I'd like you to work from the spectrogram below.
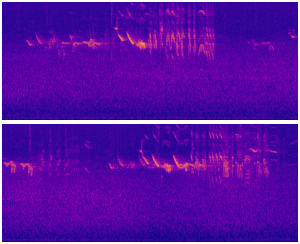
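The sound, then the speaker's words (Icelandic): Birds sing with high, bright chirps and trills in two main bursts, with quieter twittering between them, over a steady, soft background hiss, heard from a balcony at night under the midnight sun. No one speaks. “Aldrei þessu vant þá var ég andvaka í nótt fór út á svalir og hlustað á fugglana í miðnættur sólinni.”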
